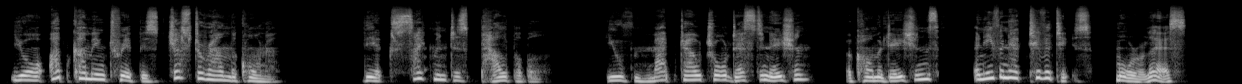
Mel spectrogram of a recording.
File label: Accents English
